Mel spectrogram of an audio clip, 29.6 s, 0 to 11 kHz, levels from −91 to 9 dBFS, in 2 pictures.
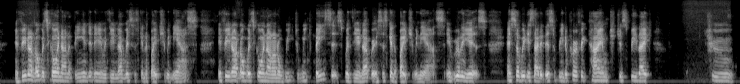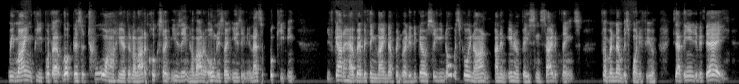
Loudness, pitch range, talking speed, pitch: -21 LUFS, 130-185 Hz, 260 wpm, 150 Hz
